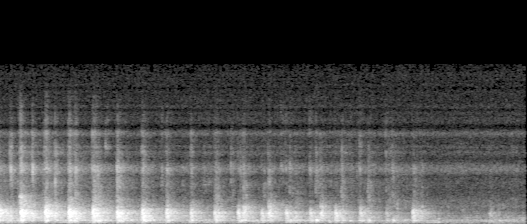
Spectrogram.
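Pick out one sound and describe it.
A crowd claps in steady rhythm.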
